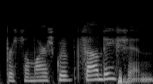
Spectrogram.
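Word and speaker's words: Bristol Myers Foundation: stress a lot that it's Bristol Mars Foundation. They always put the emphasis on the last word.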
